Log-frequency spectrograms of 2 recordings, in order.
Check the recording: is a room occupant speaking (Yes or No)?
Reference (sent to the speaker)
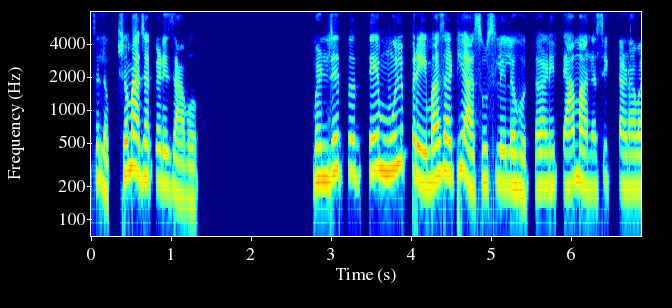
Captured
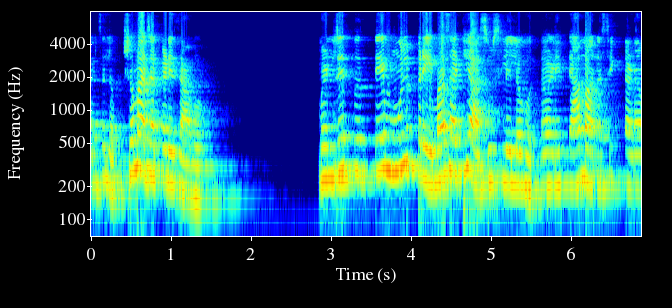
No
